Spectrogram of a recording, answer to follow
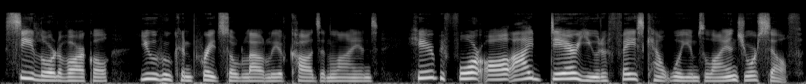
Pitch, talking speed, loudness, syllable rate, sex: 195 Hz, 195 wpm, -18 LUFS, 4.5 syllables/s, female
